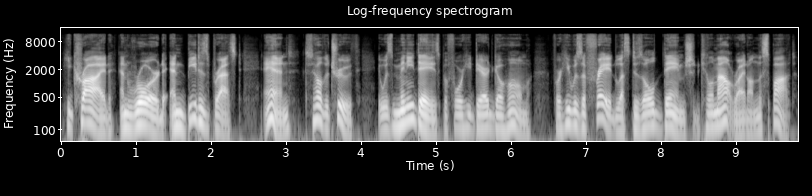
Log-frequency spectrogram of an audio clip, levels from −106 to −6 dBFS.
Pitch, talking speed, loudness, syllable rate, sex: 105 Hz, 225 wpm, -20 LUFS, 4.9 syllables/s, male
